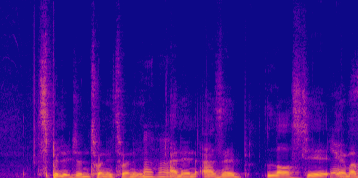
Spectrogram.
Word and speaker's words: AZEB: spillage in 2020 and then azeb last year am i pronouncing that right yes okay i wanted to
